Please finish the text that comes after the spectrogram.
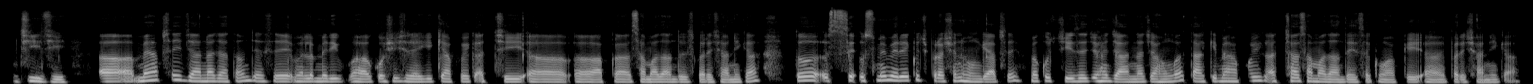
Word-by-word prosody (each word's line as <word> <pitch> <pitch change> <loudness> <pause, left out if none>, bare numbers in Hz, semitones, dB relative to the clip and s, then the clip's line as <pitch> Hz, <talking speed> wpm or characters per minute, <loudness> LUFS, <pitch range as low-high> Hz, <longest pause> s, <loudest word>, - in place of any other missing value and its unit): जी, 145 +3 +1
जी। 115 -2 -1 0.3
अ, 140 0 +5
मैं 170 +3 +4
आपसे 205 +2 0
ये - - +3
जानना 145 -4 +2
चाहता 140 +1 -1
हूँ 175 - +1
जैसे 140 -3 0
मतलब 140 0 +1
मेरी 135 0 +2
व 125 -2 +2
कोशिश 140 +1 -2
रहेगी 130 0 +1
कि 140 - +1
आपको 130 0 -2
एक 130 - -2
अच्छी 125 0 -1
अ - - -2
अ, 120 0 0 0.2
आपका 115 +1 -1
समाधान 120 -1 +2
दूँ 120 0 0
इस 115 - -4
परेशानी 115 0 0
का 140 +7 0 0.4
तो 180 +2 +4 0.2
उससे 175 +4 0
उसमें 190 +3 +1
मेरे 180 -2 +5
कुछ 200 0 -6
प्रश्न 150 +3 0
होंगे 130 -4 +1
आपसे, 155 +6 -1
मैं 165 -4 -3
कुछ 160 - -3
चीज़ें 145 0 +2
जो 150 0 0
है 150 0 +3
जानना 125 -1 +1
चाहूँगा 130 +5 0
ताकि 140 0 -1
मैं 145 0 +1
आपको 145 +5 -2
एक 180 +1 -1
अच्छा 150 +2 0
समाधान 120 -5 +2
दे 110 -1 -1
सकूँ 115 -1 -4
आपकी 115 +1 -3
अ, 110 -2 -1
परेशानी 110 -1 -2
का। 135 - -8
135 Hz, 210 wpm, -25 LUFS, 120-150 Hz, 0.4 s, अ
